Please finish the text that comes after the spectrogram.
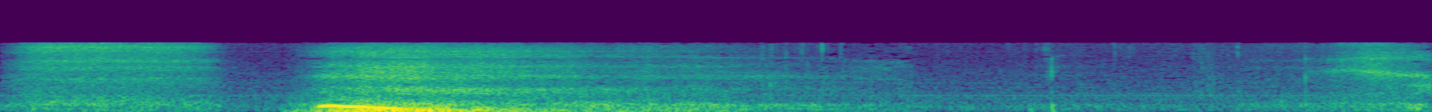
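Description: A deep breath taken before opening the eyes: a short airy inhale, a brief pause, then a longer, louder exhale that slowly fades out. No one speaks.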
